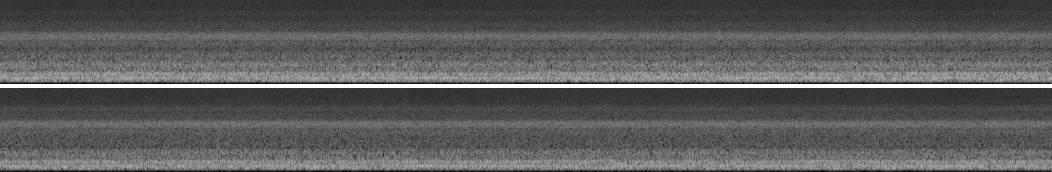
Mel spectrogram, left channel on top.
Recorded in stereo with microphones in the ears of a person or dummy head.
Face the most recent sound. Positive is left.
No sound to turn to.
